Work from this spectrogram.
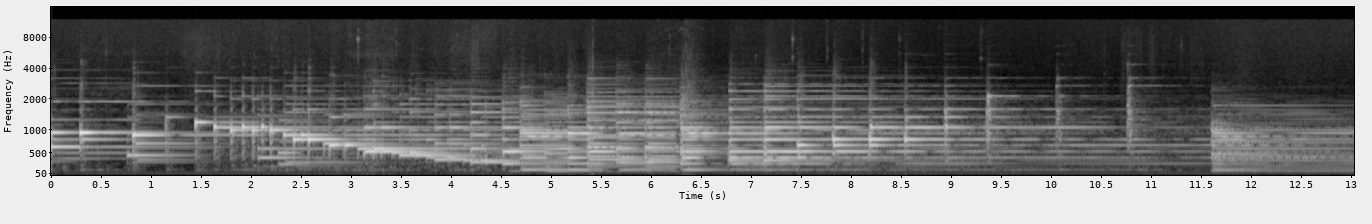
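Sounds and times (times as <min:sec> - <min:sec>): grand piano notes: 0:00.0 - 0:13.0.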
